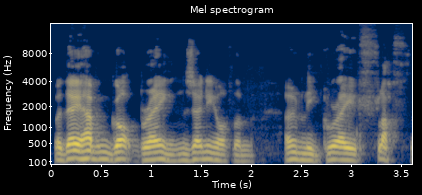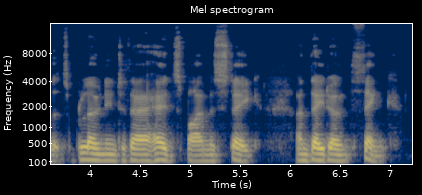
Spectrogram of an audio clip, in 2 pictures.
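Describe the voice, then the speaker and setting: A man's voice: mid-range voice, fairly even intonation, unhurried, dark tone, lightly acted. A man voicing a gloomy, self-pitying toy donkey in a storybook, with a melancholy, resigned, grumbling delivery. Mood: mournful.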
